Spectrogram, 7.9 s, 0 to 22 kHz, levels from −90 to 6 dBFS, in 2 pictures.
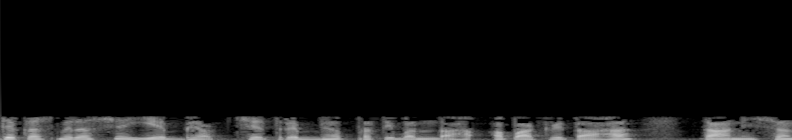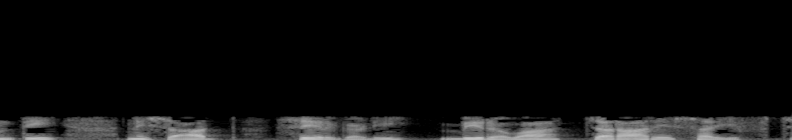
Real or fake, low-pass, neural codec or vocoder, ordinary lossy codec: real; 3.6 kHz; none; none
